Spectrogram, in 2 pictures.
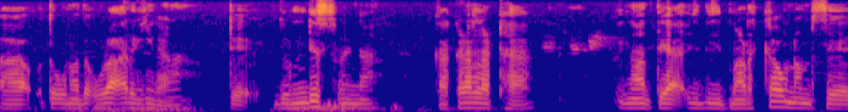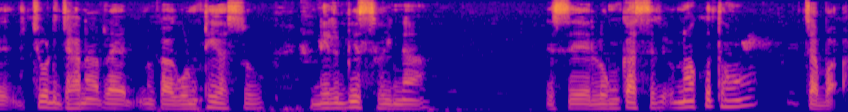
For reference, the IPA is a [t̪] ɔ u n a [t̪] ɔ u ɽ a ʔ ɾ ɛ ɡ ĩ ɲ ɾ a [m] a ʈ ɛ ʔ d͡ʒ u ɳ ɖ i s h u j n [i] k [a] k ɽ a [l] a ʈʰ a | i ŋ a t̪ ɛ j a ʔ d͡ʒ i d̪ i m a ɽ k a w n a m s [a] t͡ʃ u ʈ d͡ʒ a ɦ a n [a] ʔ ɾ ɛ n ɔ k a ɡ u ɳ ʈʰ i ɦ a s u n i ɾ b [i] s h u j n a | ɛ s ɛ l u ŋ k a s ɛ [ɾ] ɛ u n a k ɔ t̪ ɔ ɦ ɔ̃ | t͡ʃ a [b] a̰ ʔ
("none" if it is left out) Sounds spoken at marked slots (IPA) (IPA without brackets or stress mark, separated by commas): t̪, d̪, n, a, a, l, ɛ, a, i, ɾ, b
